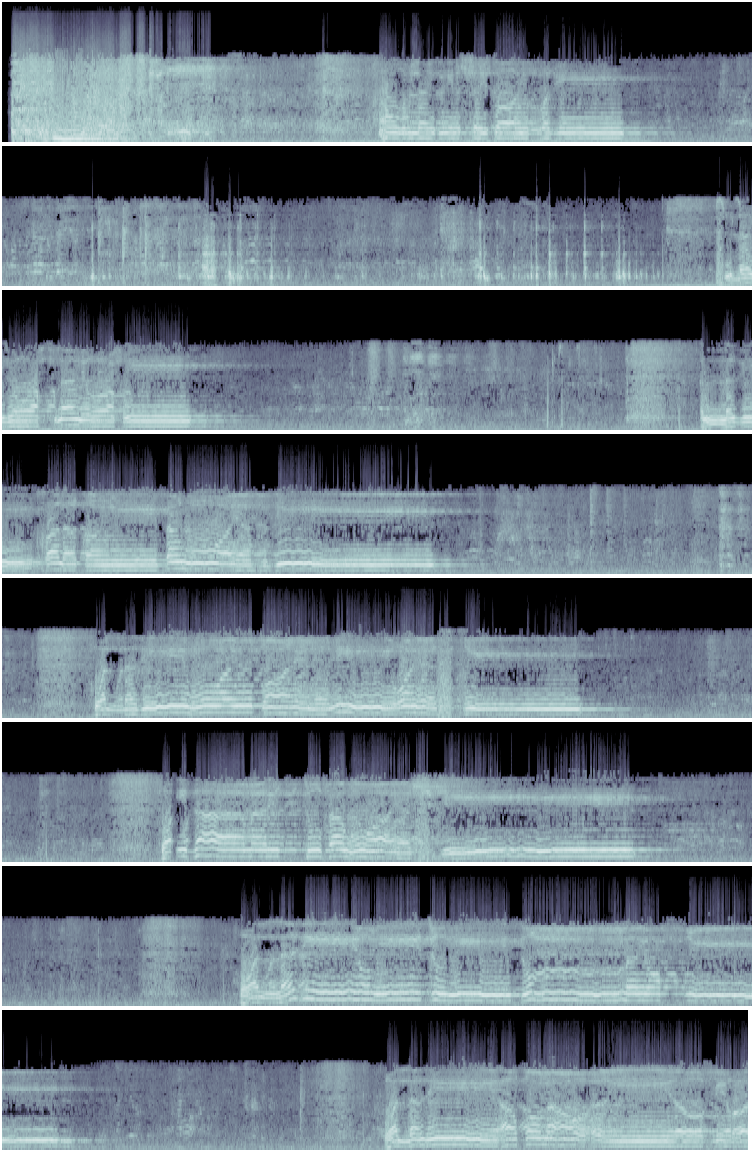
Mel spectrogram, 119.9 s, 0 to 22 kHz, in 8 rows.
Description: تلاوت محمد اللیثی از سوره شعراء به مناسبت سالروز درگذشت
به گزارش خبرگزاری بین المللی قرآن(ایکنا) تلاوت آیات 78 تا 89 سوره شعراء و آیات 1 تا 9 سوره مبارکه تکویر با صوت محمد اللیثی، قاری برجسته مصری به مناسبت سالروز درگذشت این قاری قرآن کریم در کانال تلگرامی گروه استاد اللیثی منتشر شده است.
